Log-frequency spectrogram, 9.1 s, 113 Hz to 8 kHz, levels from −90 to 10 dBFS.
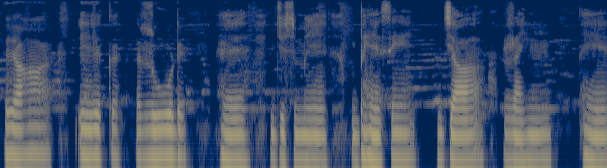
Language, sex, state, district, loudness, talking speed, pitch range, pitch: Hindi, female, Uttar Pradesh, Hamirpur, -31 LUFS, 60 wpm, 130-150 Hz, 140 Hz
